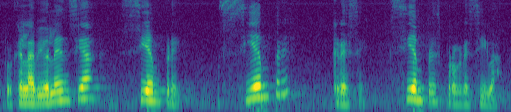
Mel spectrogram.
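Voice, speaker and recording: A Mexican woman speaking as a guest on a studio panel, emphatic, repeating key words and slowing down to stress them. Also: medium pitch, big pitch swings, warm tone. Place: television studio.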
